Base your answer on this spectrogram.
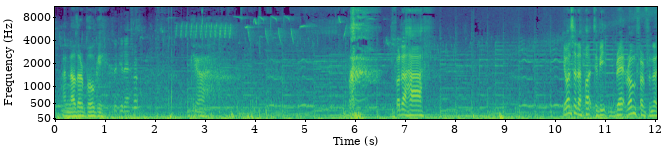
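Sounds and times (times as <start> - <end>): songbird singing: 0.0 - 12.0.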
